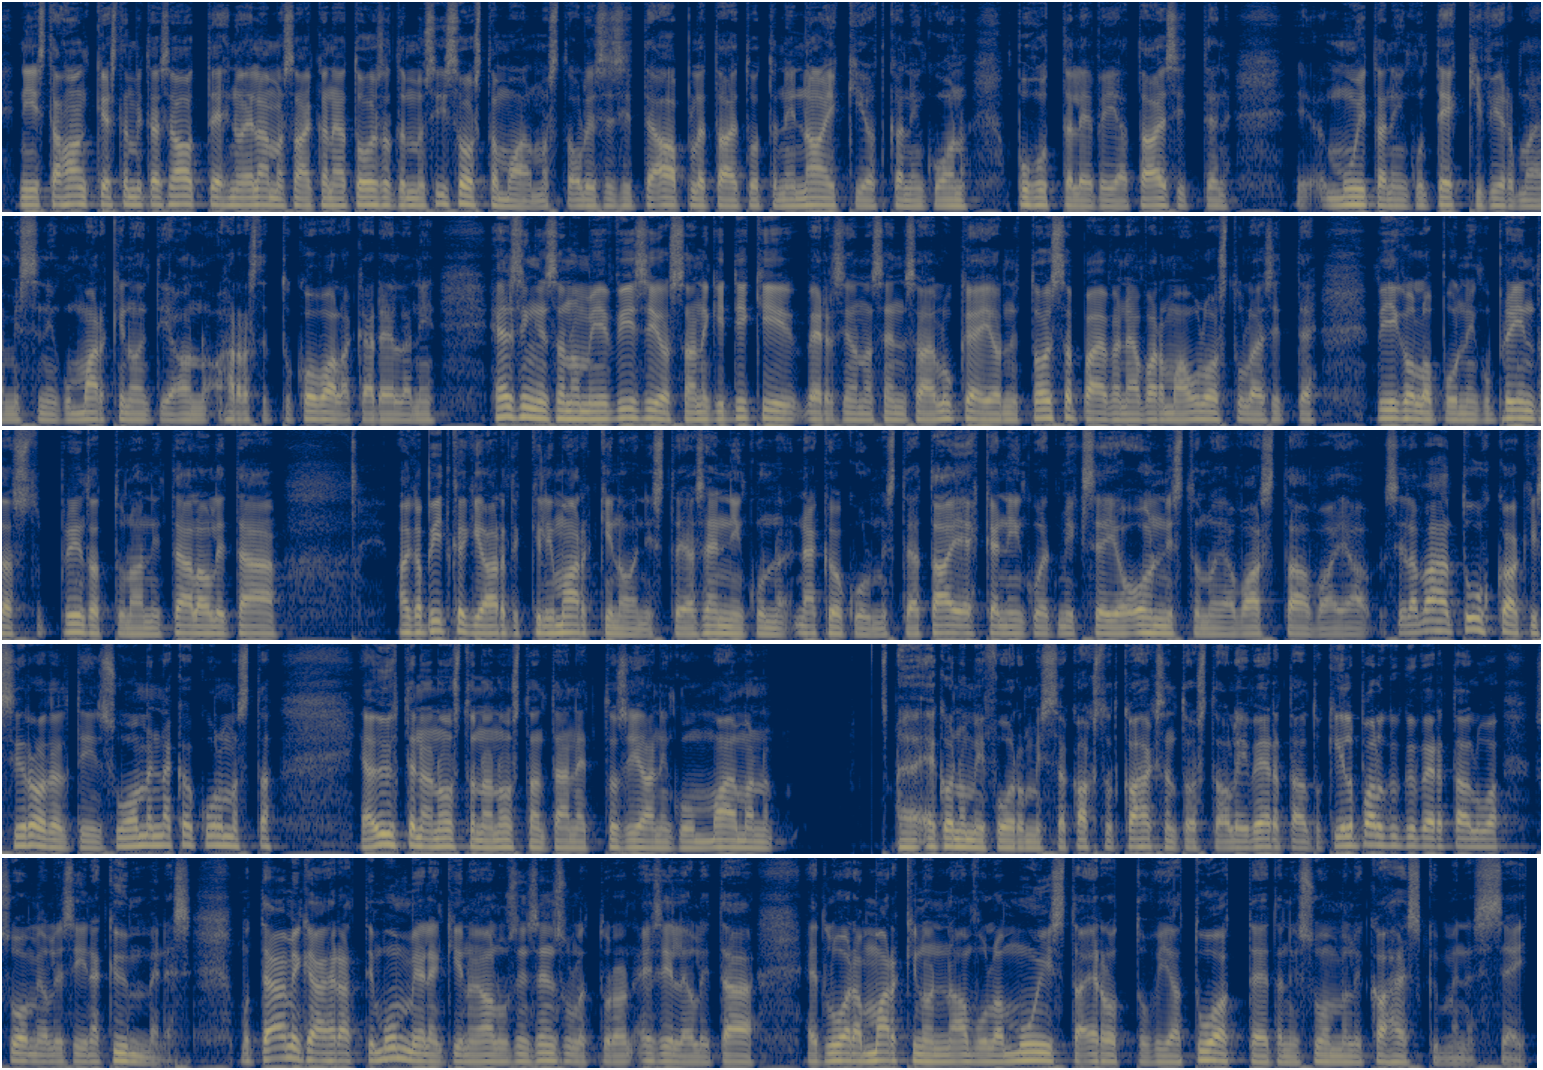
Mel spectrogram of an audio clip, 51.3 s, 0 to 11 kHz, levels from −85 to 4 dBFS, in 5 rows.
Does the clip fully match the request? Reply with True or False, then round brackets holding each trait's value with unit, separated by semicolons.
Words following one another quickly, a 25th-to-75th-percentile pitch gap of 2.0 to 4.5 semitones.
True (160 wpm; 3.1 semitones)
